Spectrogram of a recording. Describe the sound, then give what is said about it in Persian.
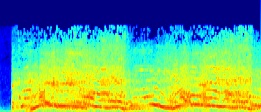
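A wild lion roaring: a series of deep, loud, groaning roars that run together with no pause, rising and falling in pitch as each one is drawn out. “این صدای قرش یک شیر است”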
